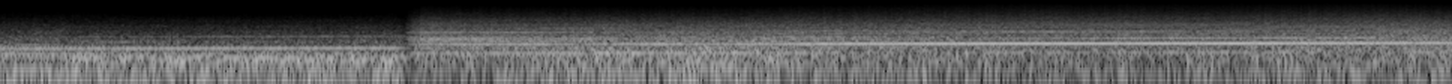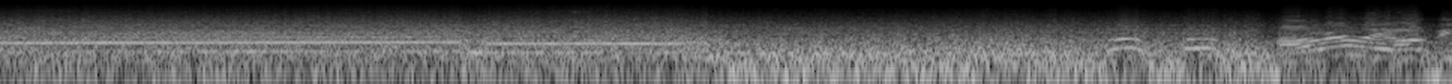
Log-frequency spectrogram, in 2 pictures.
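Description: A Honda Fireblade motorcycle engine hums steadily while riding, its pitch slowly climbing under heavy wind rush before dropping away near the end.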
